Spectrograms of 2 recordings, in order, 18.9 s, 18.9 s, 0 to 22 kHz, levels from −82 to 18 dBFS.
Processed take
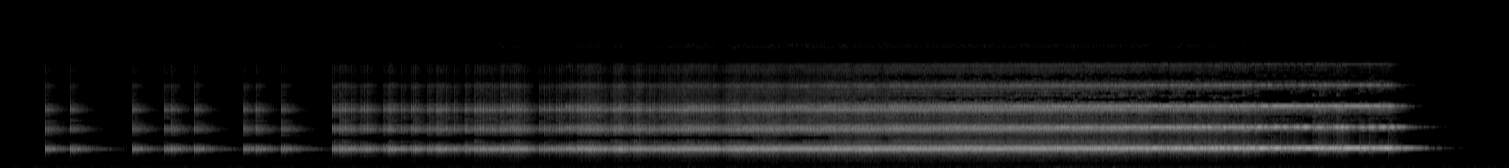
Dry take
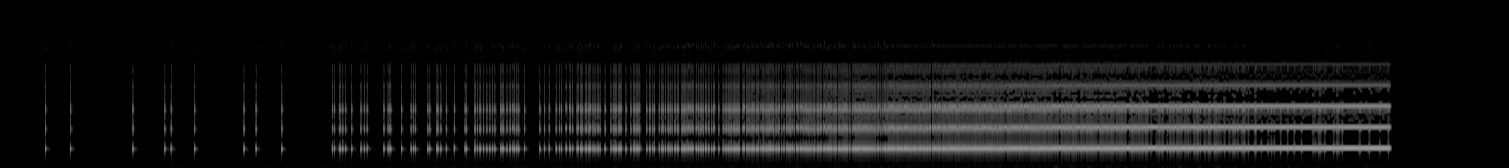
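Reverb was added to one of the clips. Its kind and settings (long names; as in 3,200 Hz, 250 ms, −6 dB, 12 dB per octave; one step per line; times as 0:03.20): rectangular room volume 1,000 cubic metres, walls mixed, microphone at 3.8 metres
level −8 dB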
